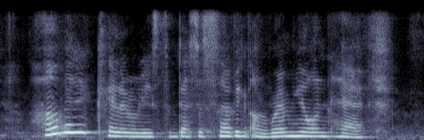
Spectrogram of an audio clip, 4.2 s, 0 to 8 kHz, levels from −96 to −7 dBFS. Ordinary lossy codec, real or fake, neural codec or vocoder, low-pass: none; fake; codec, 16 kHz, 4 kbps, FreqCodec, smaller model; 7.2 kHz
